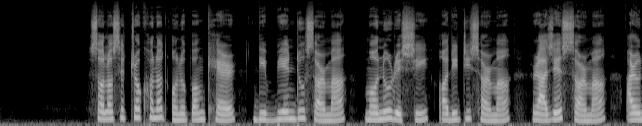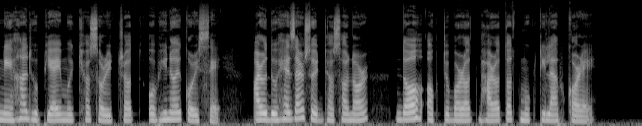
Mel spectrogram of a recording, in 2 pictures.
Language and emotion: Assamese, neutral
